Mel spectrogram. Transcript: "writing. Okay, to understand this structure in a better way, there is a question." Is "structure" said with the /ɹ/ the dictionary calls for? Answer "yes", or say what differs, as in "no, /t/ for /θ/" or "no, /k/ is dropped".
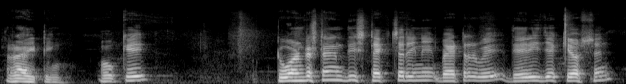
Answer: no, /ɹ/ is dropped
